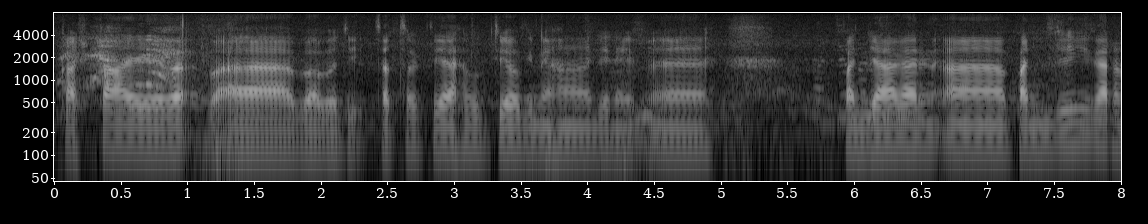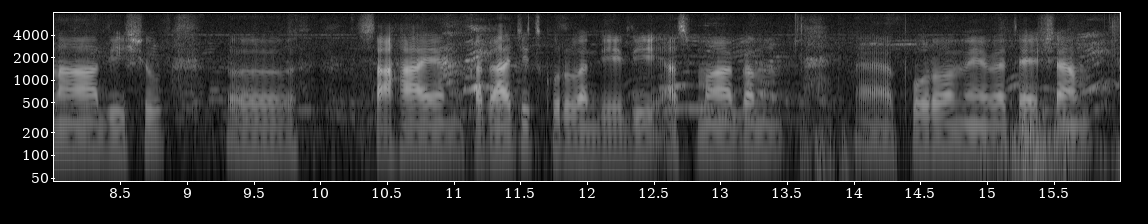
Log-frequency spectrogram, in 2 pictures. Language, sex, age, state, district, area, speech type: Sanskrit, male, 45-60, Kerala, Thiruvananthapuram, urban, spontaneous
